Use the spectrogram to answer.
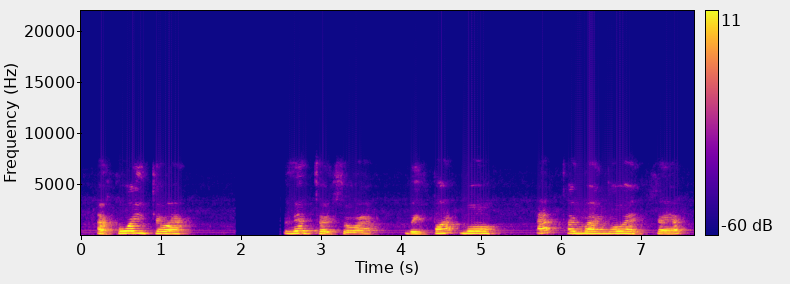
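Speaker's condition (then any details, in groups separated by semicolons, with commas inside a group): Speech impairment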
